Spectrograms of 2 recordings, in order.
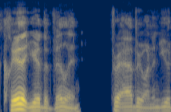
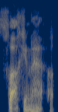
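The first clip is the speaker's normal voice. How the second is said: scheming mutter; 5 semitones lower, 9 dB quieter than usual. Retold or imitated. Mock Verizon manager scheming.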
